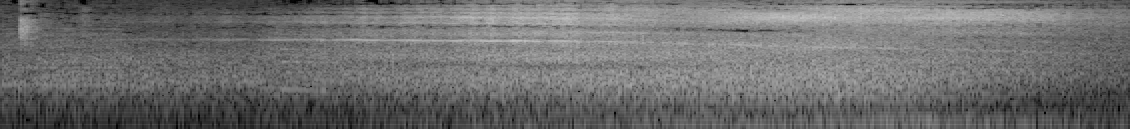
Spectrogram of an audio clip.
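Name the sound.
airplane engine cabin ambience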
